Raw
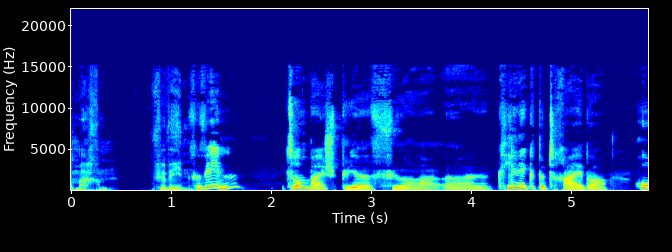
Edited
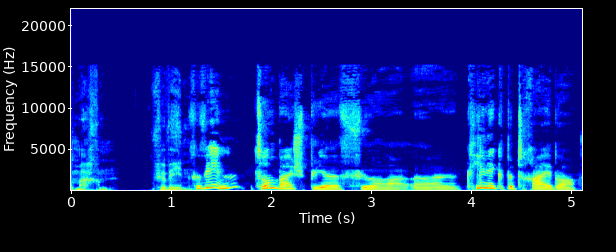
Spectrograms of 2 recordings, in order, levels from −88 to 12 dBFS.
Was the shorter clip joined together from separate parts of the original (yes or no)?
yes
